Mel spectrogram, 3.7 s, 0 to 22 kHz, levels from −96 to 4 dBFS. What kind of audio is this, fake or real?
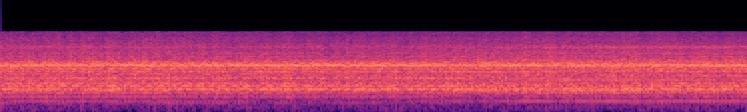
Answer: real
